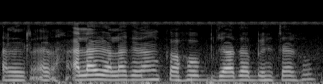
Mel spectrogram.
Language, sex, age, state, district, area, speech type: Urdu, female, 60+, Bihar, Gaya, urban, spontaneous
